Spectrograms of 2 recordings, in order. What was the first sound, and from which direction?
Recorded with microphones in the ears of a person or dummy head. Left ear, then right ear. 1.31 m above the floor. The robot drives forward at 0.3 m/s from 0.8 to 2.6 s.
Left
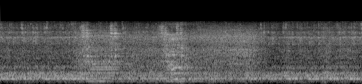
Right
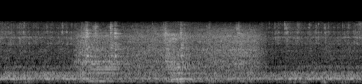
A gasp, 30° left (ahead or behind).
